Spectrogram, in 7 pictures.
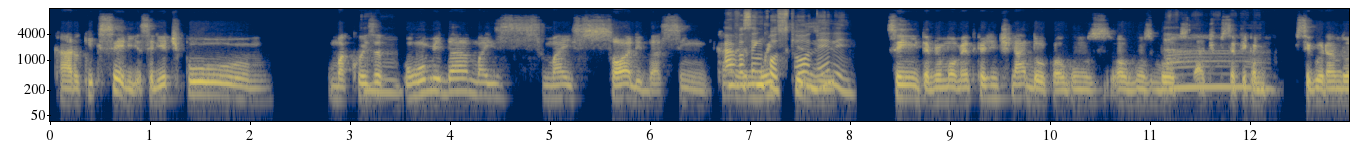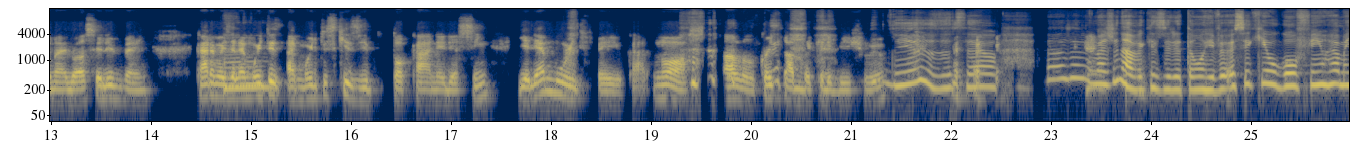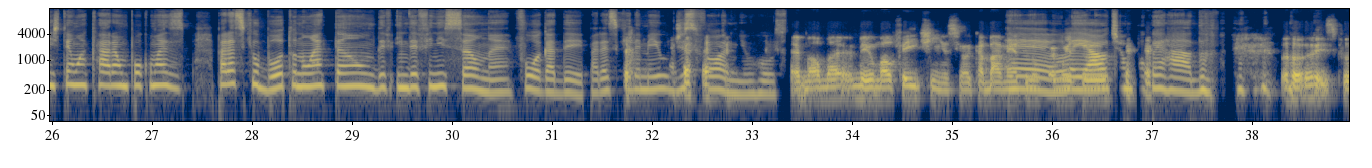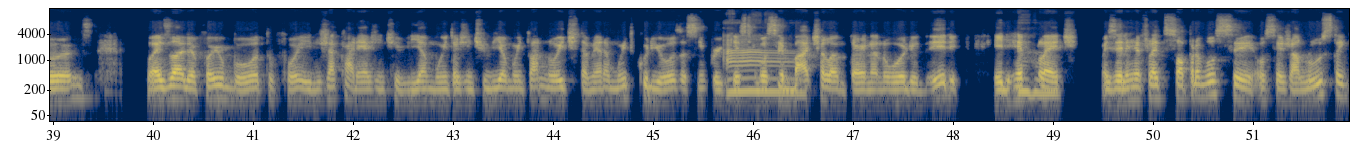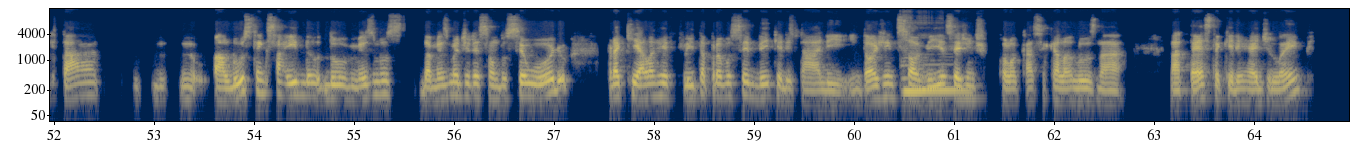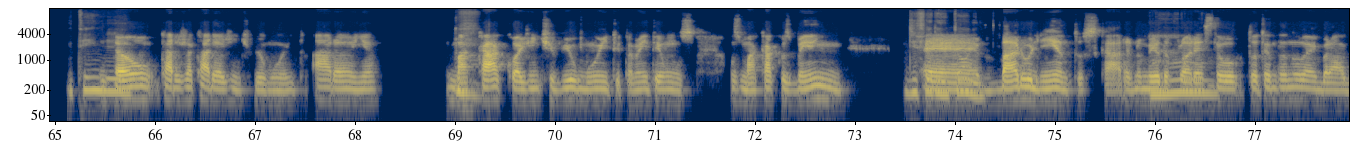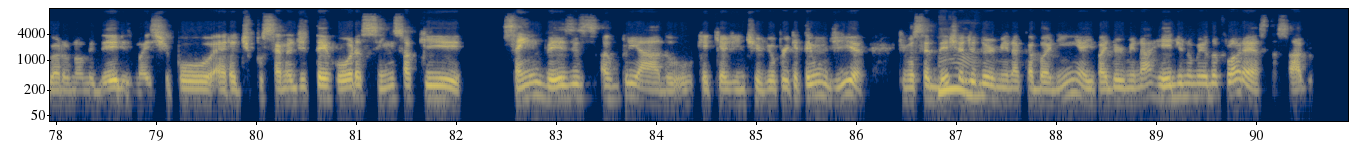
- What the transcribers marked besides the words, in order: chuckle; laugh; laugh; laugh; other noise; in English: "layout"; laugh; in English: "headlamp"; chuckle
- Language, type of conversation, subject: Portuguese, podcast, Me conta sobre uma viagem que você nunca vai esquecer?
